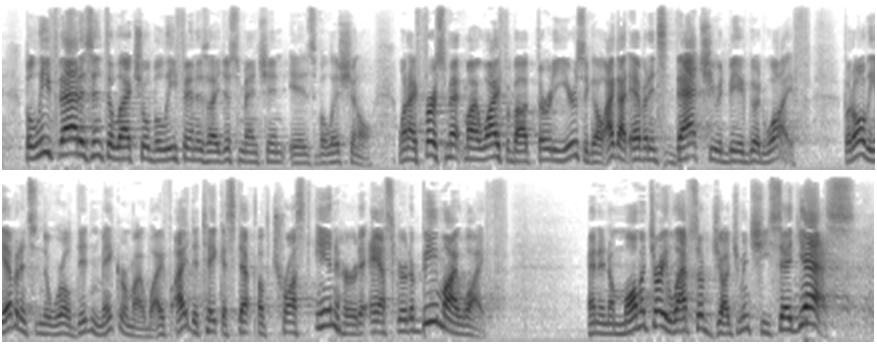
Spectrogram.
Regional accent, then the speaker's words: New Jersey, United States; I grew up in New Jersey, so I grew up as a New York Giant fan.

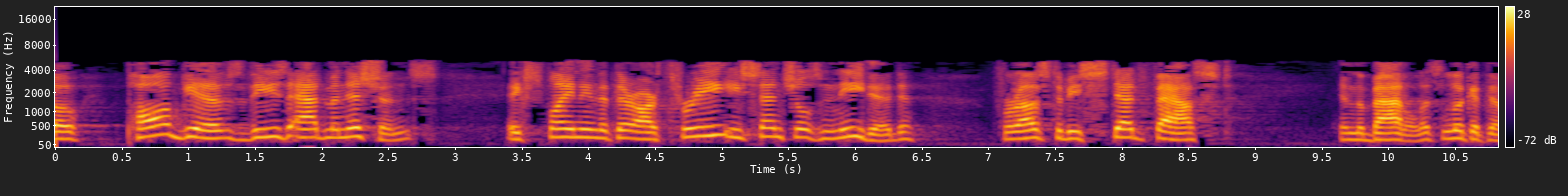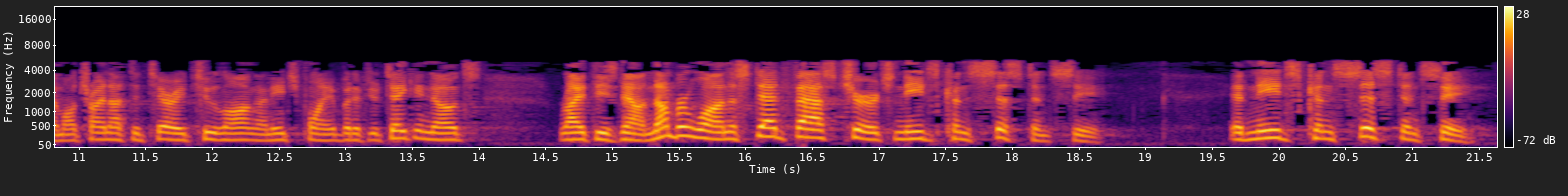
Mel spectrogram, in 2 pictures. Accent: United States; Thank God that I'm an American.

